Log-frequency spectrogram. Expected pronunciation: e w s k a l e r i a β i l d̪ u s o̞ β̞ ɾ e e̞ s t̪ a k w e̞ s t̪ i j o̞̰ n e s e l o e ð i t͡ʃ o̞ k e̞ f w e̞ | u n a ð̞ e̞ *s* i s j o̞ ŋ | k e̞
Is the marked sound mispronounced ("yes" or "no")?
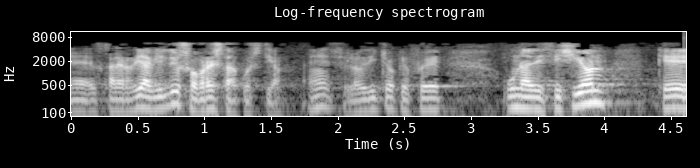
yes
